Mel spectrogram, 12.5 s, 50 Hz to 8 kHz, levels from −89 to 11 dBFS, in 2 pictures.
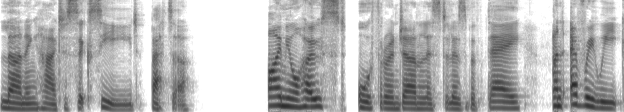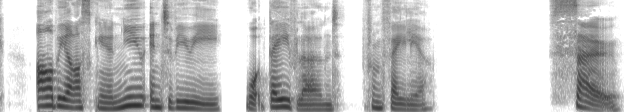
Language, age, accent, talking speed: English, 30-49, British, 135 wpm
